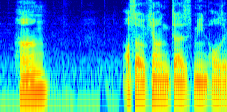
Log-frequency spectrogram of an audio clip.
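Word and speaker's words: Heung: I know you like to mispronounce names on purpose, but FYI, Hyung is pronounced like the Master P song. Make him say, not Hyung. Hung.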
